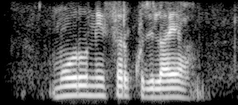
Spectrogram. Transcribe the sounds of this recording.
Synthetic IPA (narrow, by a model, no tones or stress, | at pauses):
moːɾuːneːsəɾkʰʊd͡ʒlaːjaː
